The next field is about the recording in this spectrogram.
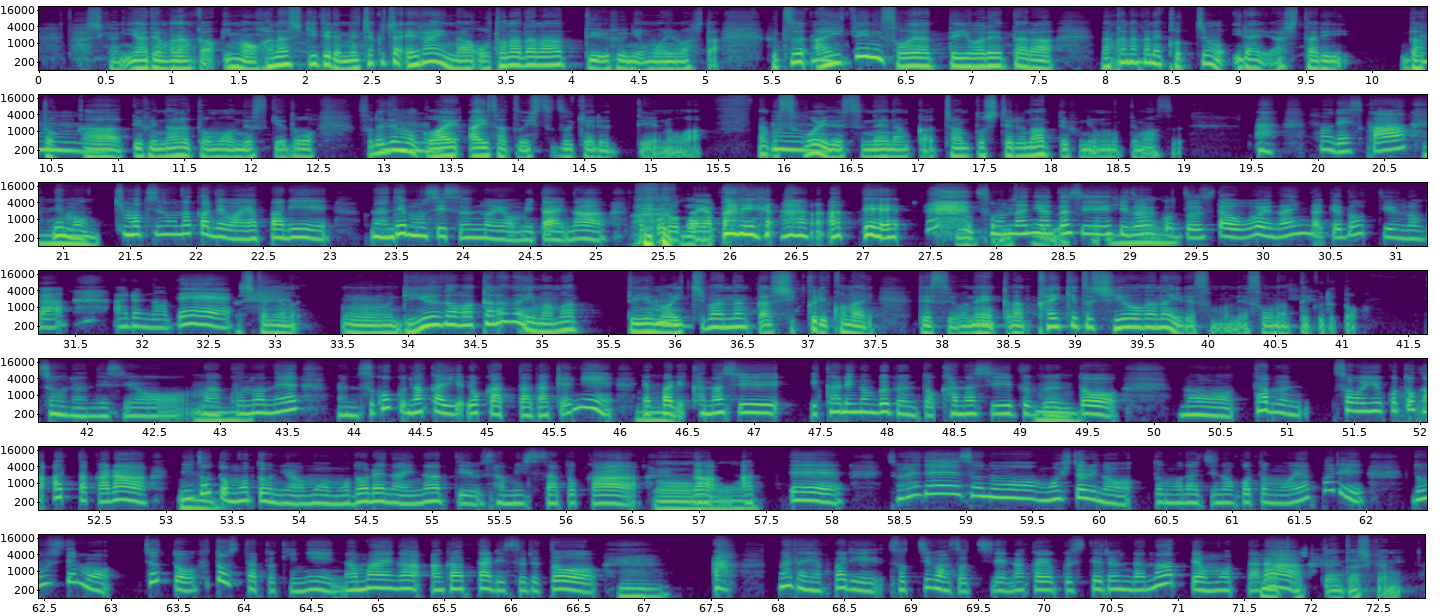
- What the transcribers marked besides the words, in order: laugh; laughing while speaking: "やっぱりあって"
- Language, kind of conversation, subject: Japanese, advice, 共通の友達との関係をどう保てばよいのでしょうか？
